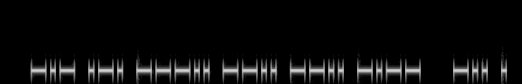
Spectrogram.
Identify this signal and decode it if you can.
Morse code, heard as a keyed tone, about 23 wpm, 650 Hz. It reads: KR8ZZY DE
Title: SOTA QSO Practice 25wpm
